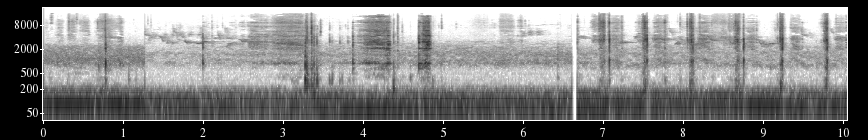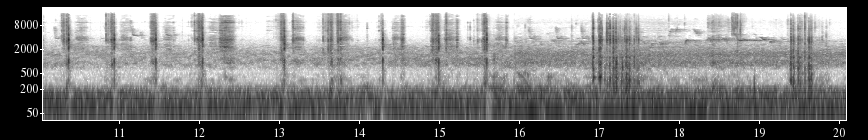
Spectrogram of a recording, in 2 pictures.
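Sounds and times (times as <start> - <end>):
low steady hum: 0.0 - 16.9
knife slicing on wooden board: 2.6 - 4.9.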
